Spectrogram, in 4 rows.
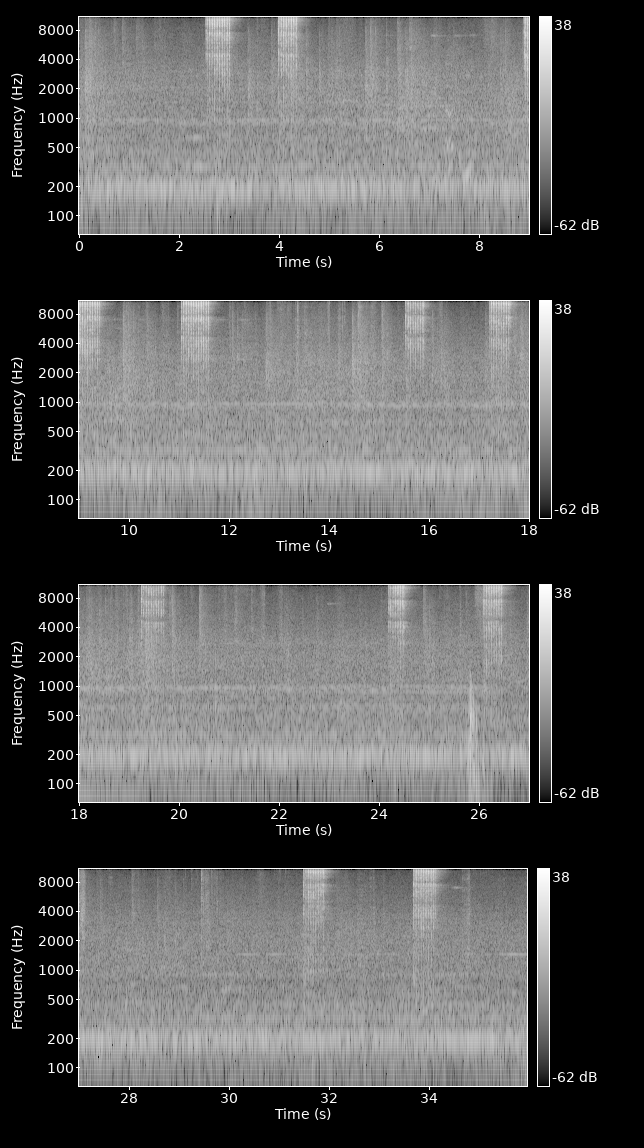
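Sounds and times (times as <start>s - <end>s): welding machine humming: 8.4s - 22.2s, 31.5s - 35.7s.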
